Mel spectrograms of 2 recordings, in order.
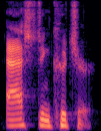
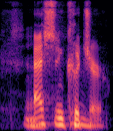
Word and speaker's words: Kutcher: It was Ashton Kutcher. Oh, whose name I always pronounce correctly.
